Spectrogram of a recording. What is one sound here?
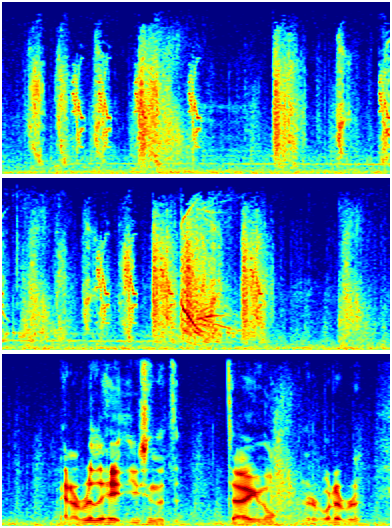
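Video game sound effects play, with quick whooshes and pops.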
